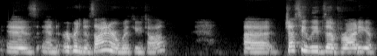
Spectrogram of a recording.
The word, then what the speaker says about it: Utile: Matthew and Jessy, please feel free to correct my pronunciation of Utile if I'm getting it incorrect. Utile. Utile.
